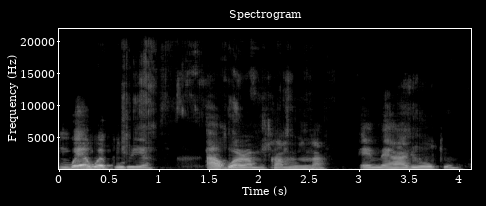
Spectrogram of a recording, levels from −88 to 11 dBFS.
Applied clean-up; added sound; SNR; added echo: neural mask model Resemble Enhance denoiser.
